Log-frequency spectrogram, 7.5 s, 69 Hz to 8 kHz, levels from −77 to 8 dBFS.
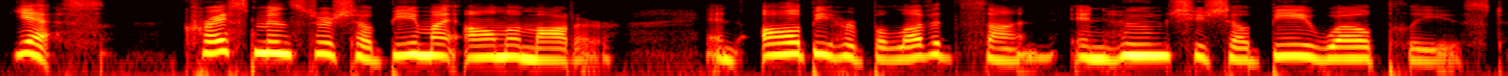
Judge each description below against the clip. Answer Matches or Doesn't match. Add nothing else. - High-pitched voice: Matches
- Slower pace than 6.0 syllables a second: Matches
